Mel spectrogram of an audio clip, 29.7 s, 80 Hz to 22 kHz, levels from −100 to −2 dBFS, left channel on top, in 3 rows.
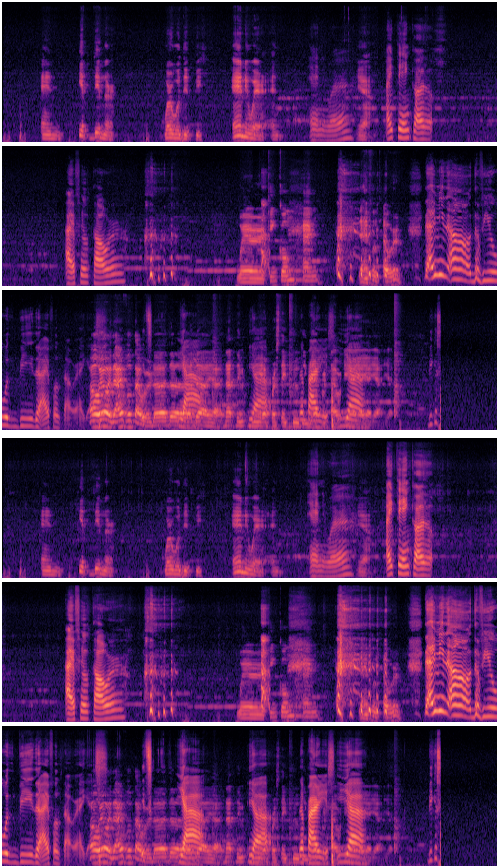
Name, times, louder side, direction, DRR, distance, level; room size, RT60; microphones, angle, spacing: voice 1, 0.8-1.2 1.5-2.2 3.2-4.0 4.6-7.8 12.8-12.9 13.8-16.3 17.0-17.9 21.5-26.1 26.4-27.8, left 4 dB, 50° left, 2.2 m, -37 dB
voice 2, 6.1-7.0 7.7-8.6 11.2-12.4 12.7-13.4 15.1-15.2 15.6-16.0 16.6-17.3 18.0-21.6 23.3-23.8 24.7-25.2 25.7-27.1 28.3-28.6, right 6 dB, 70° right, 0.8 m, -32 dB
head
